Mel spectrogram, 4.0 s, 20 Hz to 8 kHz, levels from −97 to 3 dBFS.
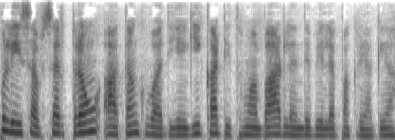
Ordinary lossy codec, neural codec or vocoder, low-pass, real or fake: Opus, 64 kbps; codec, 16 kHz in and 24 kHz out, 1 kbps, XY-Tokenizer; 7.2 kHz; fake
